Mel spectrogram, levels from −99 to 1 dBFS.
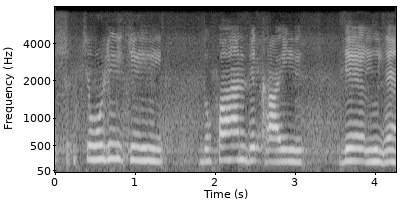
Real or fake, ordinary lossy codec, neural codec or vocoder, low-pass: fake; none; codec, 16 kHz in and 24 kHz out, 0.6 kbps, FireRedTTS-2 codec; 7.2 kHz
